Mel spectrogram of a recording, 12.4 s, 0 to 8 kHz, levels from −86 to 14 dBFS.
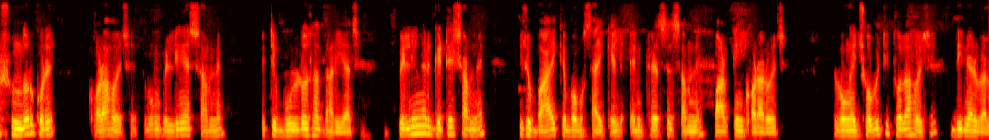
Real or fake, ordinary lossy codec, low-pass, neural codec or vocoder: real; none; 7.2 kHz; none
